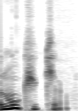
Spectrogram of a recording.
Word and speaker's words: Montcuq: Se prononce en réalité Montcuq.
